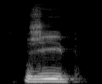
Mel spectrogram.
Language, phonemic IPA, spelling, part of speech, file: Moroccan Arabic, /ʒiːb/, جيب, noun, LL-Q56426 (ary)-جيب.wav
- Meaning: pocket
